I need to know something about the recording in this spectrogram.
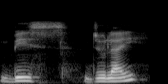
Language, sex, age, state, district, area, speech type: Nepali, female, 45-60, West Bengal, Darjeeling, rural, spontaneous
